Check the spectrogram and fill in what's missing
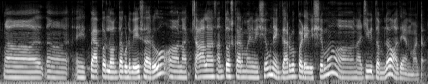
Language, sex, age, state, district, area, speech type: Telugu, female, 30-45, Andhra Pradesh, Sri Balaji, rural, spontaneous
